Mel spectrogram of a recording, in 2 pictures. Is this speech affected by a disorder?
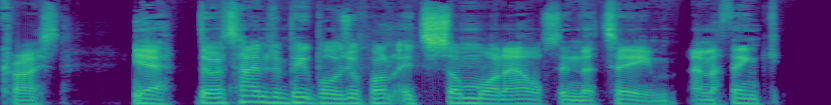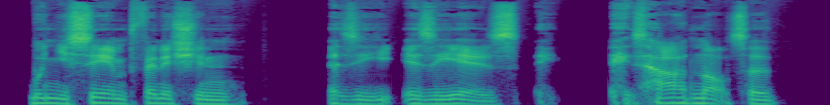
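No.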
